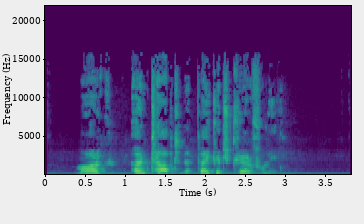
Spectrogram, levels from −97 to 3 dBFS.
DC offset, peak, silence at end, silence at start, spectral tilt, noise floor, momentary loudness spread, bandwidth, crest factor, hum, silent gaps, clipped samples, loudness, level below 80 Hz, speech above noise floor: under 0.1%; -10 dBFS; 0.95 s; 0.4 s; -3 dB/octave; -67 dBFS; 15 LU; 16 kHz; 20 dB; none; none; under 0.1%; -29 LUFS; -72 dBFS; 37 dB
